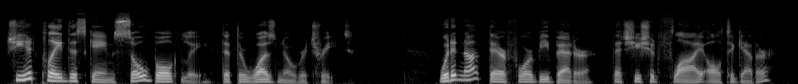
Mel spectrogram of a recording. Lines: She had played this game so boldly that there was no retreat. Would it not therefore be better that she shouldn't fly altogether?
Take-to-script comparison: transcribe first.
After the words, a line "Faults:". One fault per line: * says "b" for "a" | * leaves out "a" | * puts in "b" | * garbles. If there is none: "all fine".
She had played this game so boldly that there was no retreat. Would it not therefore be better that she should fly altogether?
Faults:
* says "should" for "shouldn't"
